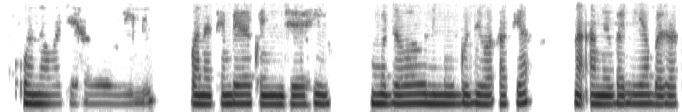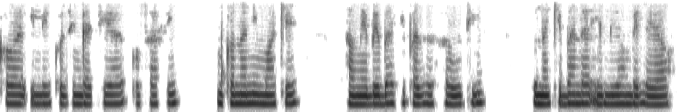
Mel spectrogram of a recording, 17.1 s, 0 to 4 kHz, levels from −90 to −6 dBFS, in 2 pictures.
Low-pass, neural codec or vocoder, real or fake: 3.6 kHz; none; real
